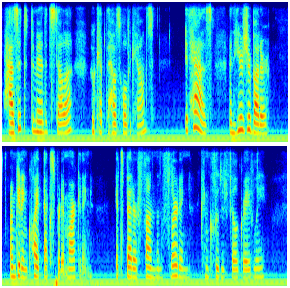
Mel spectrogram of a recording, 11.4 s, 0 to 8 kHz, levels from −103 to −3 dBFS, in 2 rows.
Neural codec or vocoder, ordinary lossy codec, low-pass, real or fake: none; Opus, 16 kbps; 7.2 kHz; real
